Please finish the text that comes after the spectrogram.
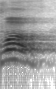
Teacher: व का उच्चारण दंत और ओष्ठ दोनों को मिलाकर किया जाता है। इसलिए इनको दंतोष्ठ कहते हैं।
